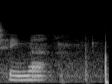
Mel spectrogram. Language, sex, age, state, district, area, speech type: Bodo, female, 45-60, Assam, Kokrajhar, urban, read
